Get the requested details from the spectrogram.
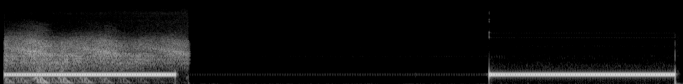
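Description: A phone number being dialed for a call on the Jubal Show: a steady, mid-pitched telephone tone sounds for about two seconds over a rough burst of noise, goes silent for several seconds, then returns just as loud for another two.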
